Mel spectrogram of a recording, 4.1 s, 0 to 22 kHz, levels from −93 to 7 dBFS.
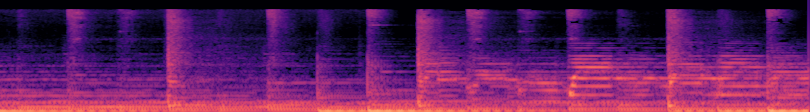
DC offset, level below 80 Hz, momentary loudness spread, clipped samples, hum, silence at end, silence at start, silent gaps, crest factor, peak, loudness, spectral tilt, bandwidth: under 0.1%; -22 dBFS; 6 LU; under 0.1%; none; 0 s; 0 s; none; 16 dB; -6 dBFS; -23 LUFS; -6 dB/octave; 15.5 kHz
